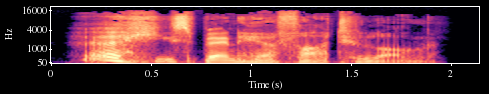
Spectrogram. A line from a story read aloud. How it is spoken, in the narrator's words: the boss said calmly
